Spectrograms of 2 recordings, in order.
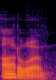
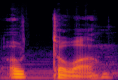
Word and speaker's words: Ottawa: It's like, nope, it's definitely pronounced Ottawa, not OA.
